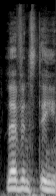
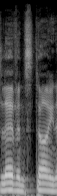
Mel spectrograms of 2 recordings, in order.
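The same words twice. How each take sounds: First: The ending sounds like 'steen'. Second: The ending sounds like 'stine'.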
